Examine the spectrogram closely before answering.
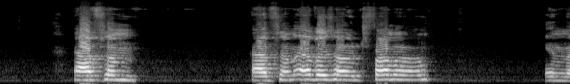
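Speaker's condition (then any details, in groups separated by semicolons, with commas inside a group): Cerebral palsy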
